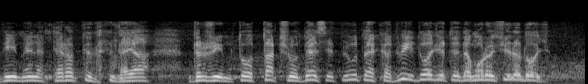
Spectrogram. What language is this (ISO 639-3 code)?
srp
